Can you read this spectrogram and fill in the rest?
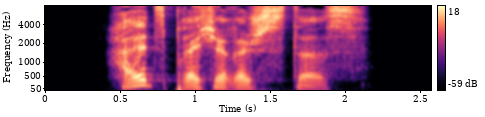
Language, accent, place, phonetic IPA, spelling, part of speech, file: German, Germany, Berlin, [ˈhalsˌbʁɛçəʁɪʃstəs], halsbrecherischstes, adjective, De-halsbrecherischstes.ogg
- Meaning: strong/mixed nominative/accusative neuter singular superlative degree of halsbrecherisch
